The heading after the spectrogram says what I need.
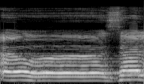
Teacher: انزلنا کے نون میں اخفاء ہو رہا، نون کی آواز کو ناک میں چھپا کر پڑھیں گے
